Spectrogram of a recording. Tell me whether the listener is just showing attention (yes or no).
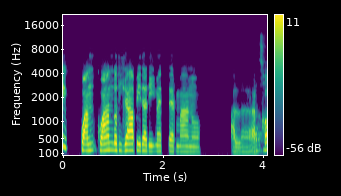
yes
